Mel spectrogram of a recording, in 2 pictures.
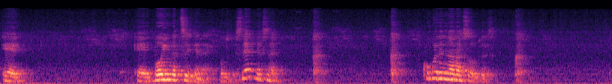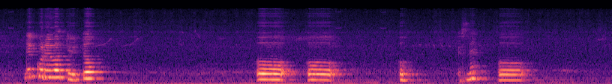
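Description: A woman speaks clearly and slowly, close by, pronouncing words one at a time.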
